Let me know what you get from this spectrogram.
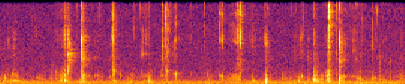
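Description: Close-miked chewing of a mouthful of carne asada fries: soft, irregular wet mouth clicks and smacks, over a faint steady hum.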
